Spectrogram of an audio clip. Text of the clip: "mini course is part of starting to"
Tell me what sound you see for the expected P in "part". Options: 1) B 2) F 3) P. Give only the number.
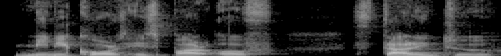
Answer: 3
